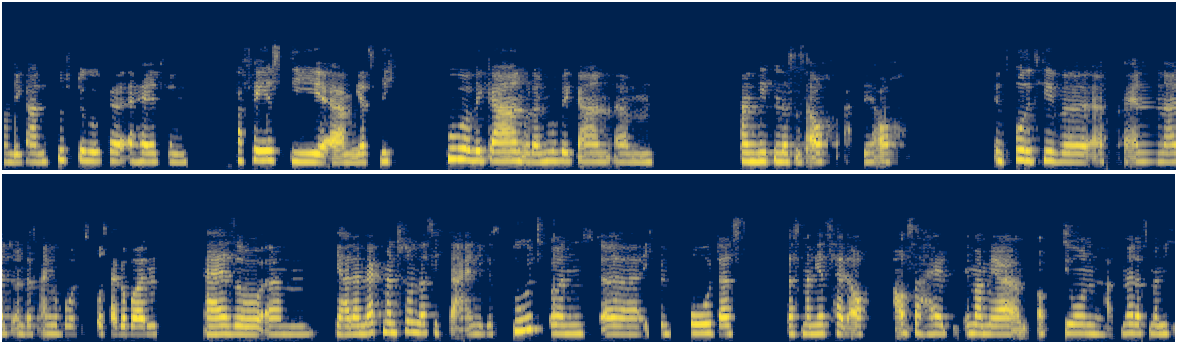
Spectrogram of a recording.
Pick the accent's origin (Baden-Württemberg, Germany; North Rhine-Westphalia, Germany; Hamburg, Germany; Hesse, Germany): Hamburg, Germany; now in Lübeck, Germany; Weil im Gegensatz zu Lübeck ist natürlich in Hamburg schon mehr Auswahl, aber ich wohne mittlerweile schon seit ja, fast 10 Jahren in Lübeck.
